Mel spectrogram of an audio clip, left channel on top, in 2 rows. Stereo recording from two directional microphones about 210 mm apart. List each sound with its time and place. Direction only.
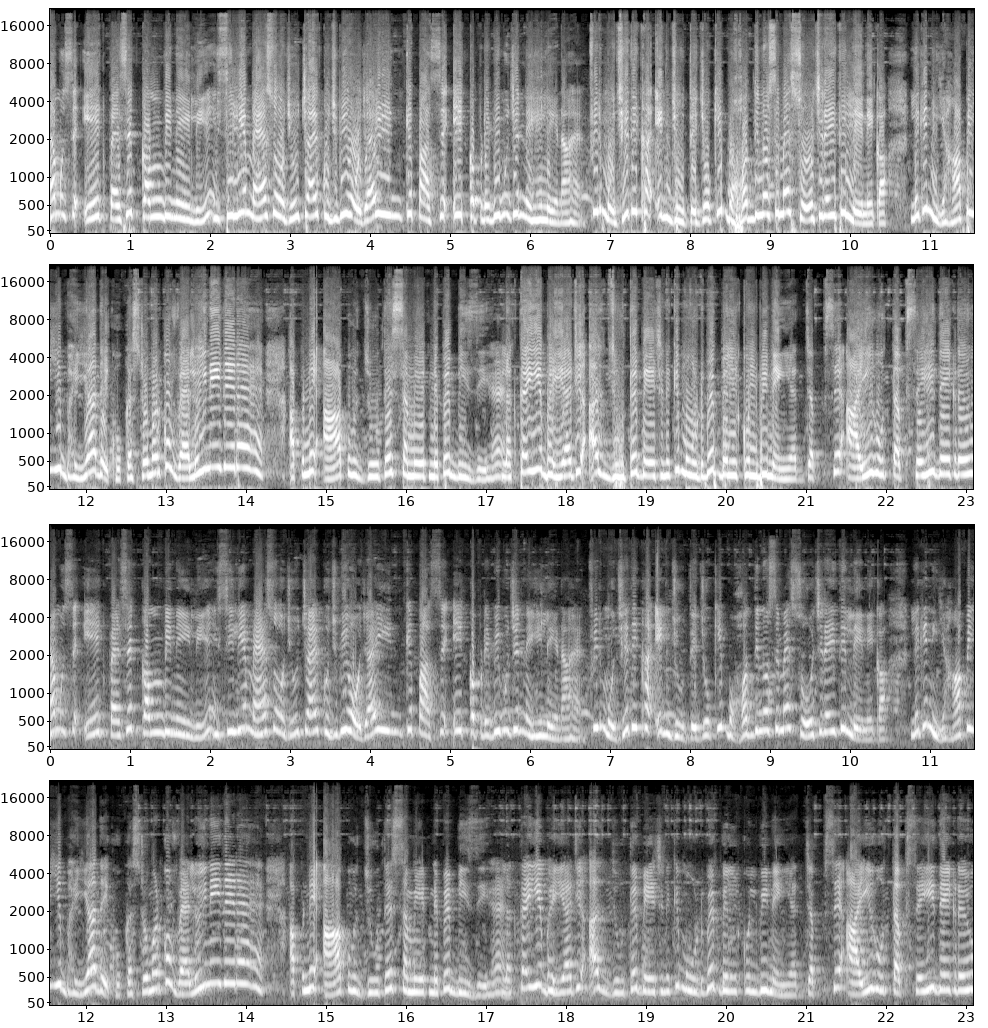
0.0 s speech: 35° left (ahead or behind)
6.7 s a woman's voice: 50° left (ahead or behind); by 17.2 s 25° left (ahead or behind)
17.2 s speech: 55° left (ahead or behind)
21.0 s speech: 30° left (ahead or behind)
